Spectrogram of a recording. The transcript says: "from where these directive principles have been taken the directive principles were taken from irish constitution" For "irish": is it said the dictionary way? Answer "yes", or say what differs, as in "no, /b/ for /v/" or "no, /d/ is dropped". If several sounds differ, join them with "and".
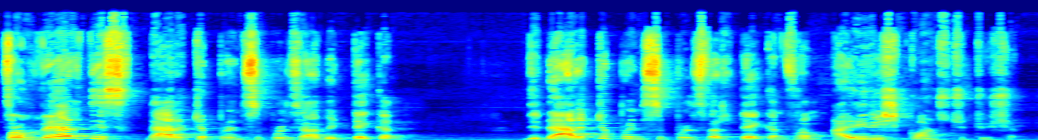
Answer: yes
